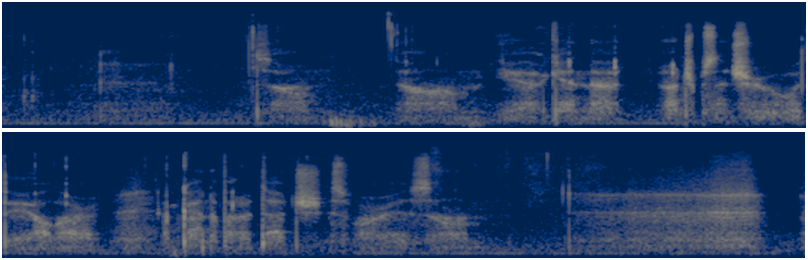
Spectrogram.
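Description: Whispered speech, with faint clicks and light rustles of hands on glossy magazine pages.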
